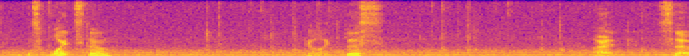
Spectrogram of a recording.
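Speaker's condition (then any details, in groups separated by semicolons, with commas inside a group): No condition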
